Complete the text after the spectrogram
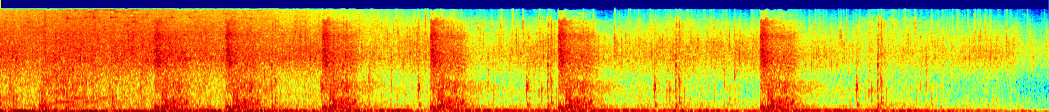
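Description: A game's explosions burst in quick sharp pops.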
